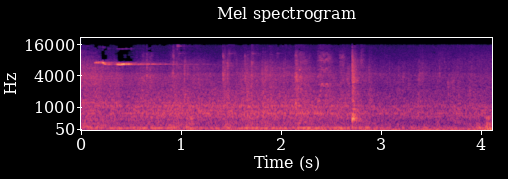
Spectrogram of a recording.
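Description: A door clicks as it is pushed open.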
